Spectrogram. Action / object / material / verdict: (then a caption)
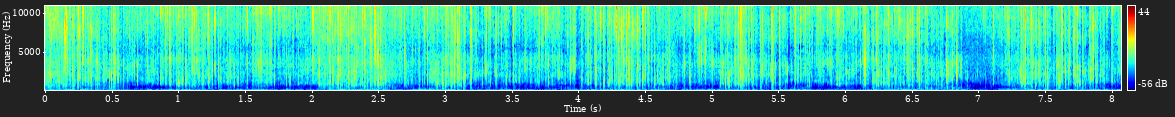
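scrape / small burlap jute pouch / jute / none. A small burlap jute pouch resting on a fur blanket is scratched and rubbed with long acrylic nails and fingertips. The sound is a steady, dense, dry crinkling scratch, bright and rustly, with brief louder swells and a short quieter dip near the end.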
